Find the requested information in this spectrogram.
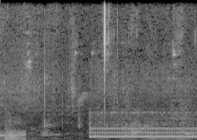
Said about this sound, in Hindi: फोन रिंग तो जात यार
